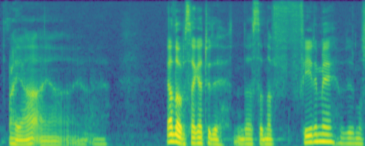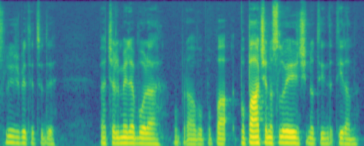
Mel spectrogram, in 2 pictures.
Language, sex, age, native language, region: Slovenian, male, 30-49, Slovenian, Pomurje region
